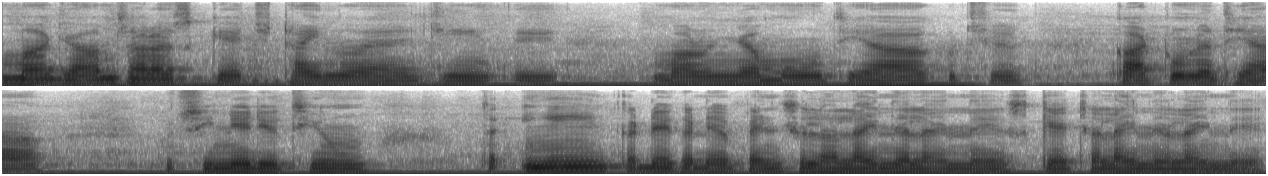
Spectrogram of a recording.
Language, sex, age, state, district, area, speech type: Sindhi, male, 18-30, Gujarat, Kutch, rural, spontaneous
